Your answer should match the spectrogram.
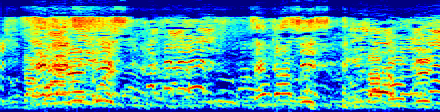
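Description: Speech: a man's voice addressing a crowd, with background chatter.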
